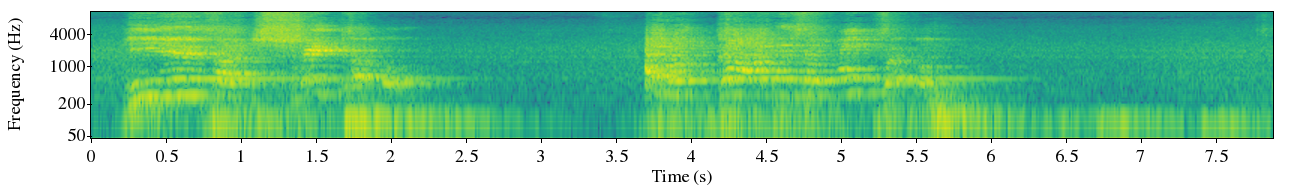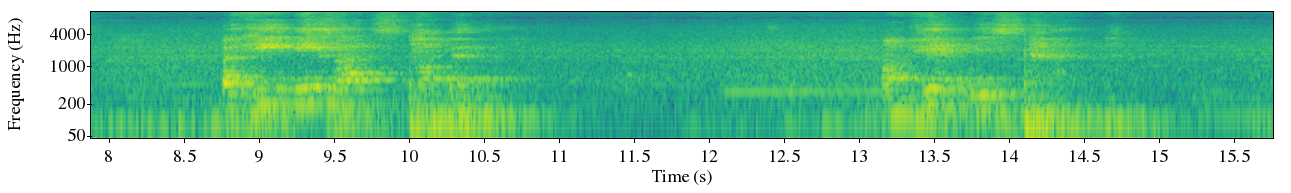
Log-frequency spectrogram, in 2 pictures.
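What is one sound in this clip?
A man preaches forcefully into a microphone over loudspeakers, in bursts with pauses, in an echoing hall.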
